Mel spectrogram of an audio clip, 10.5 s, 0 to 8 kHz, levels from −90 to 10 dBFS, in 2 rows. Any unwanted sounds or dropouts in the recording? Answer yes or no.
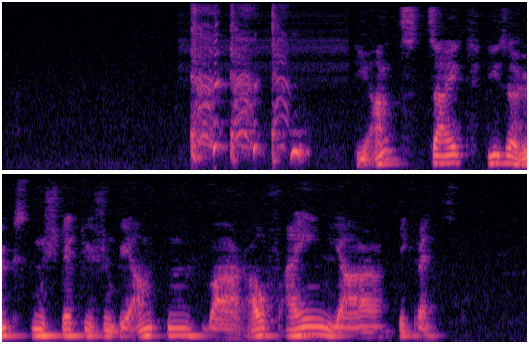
yes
